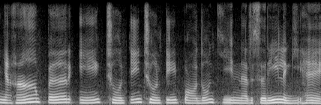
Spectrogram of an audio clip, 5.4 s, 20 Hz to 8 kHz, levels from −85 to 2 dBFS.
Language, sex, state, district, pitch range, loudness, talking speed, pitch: Hindi, female, Punjab, Fazilka, 190-225 Hz, -14 LUFS, 125 wpm, 210 Hz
